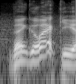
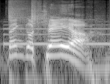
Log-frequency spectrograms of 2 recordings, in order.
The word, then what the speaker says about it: Bengochea: That's going to be your 95 bike of Vengoekia and the 29 bike of Prusnak transferring. Oh, Bengochea. That's what it is, Bengochea. Yeah, well, I learned how to pronounce that earlier this year.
